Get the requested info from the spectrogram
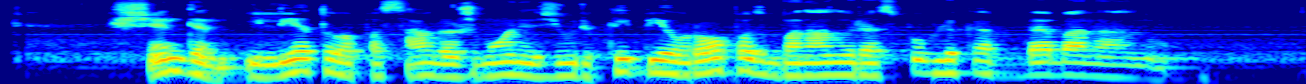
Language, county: Lithuanian, Vilnius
